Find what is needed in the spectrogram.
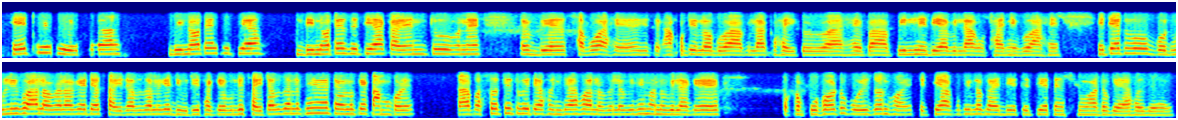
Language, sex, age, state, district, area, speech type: Assamese, female, 30-45, Assam, Charaideo, rural, conversation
